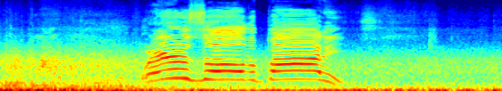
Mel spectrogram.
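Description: A young man calls out in a long, wavering voice.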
